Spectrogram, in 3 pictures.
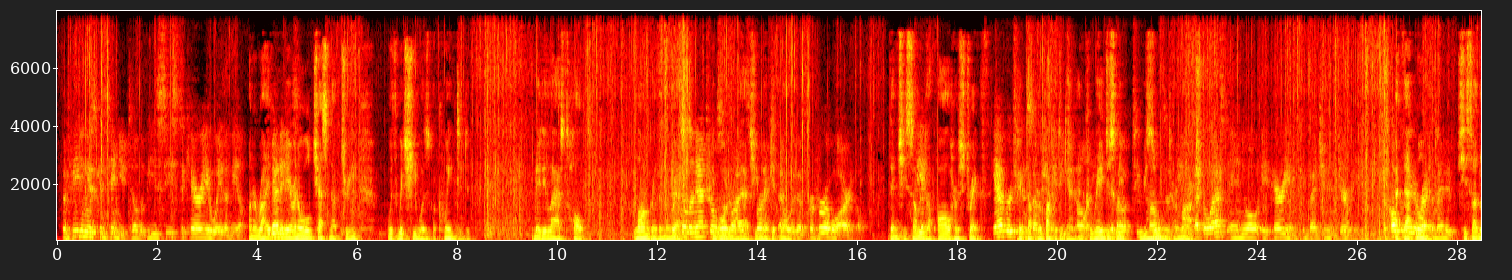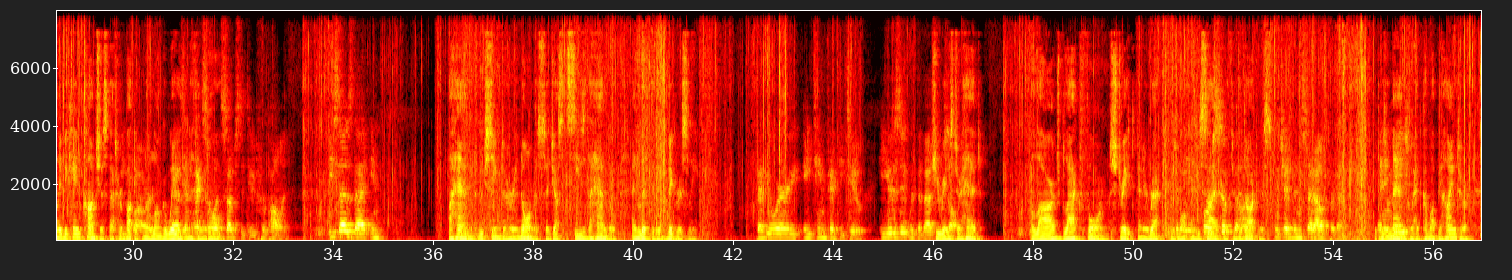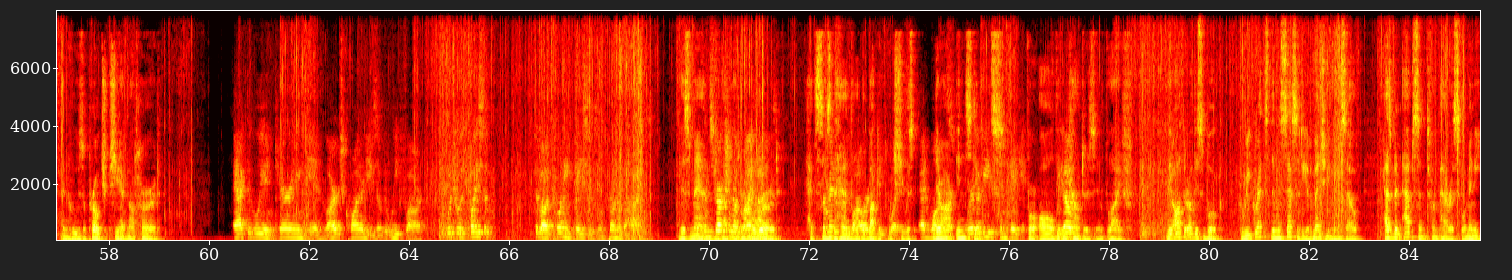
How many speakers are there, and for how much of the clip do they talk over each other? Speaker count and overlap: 2, about 26%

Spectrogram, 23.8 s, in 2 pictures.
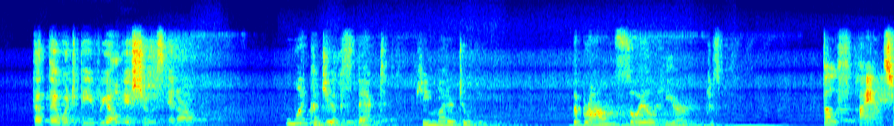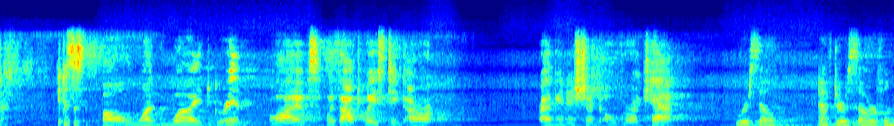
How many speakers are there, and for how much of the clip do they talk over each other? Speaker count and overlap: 5, no overlap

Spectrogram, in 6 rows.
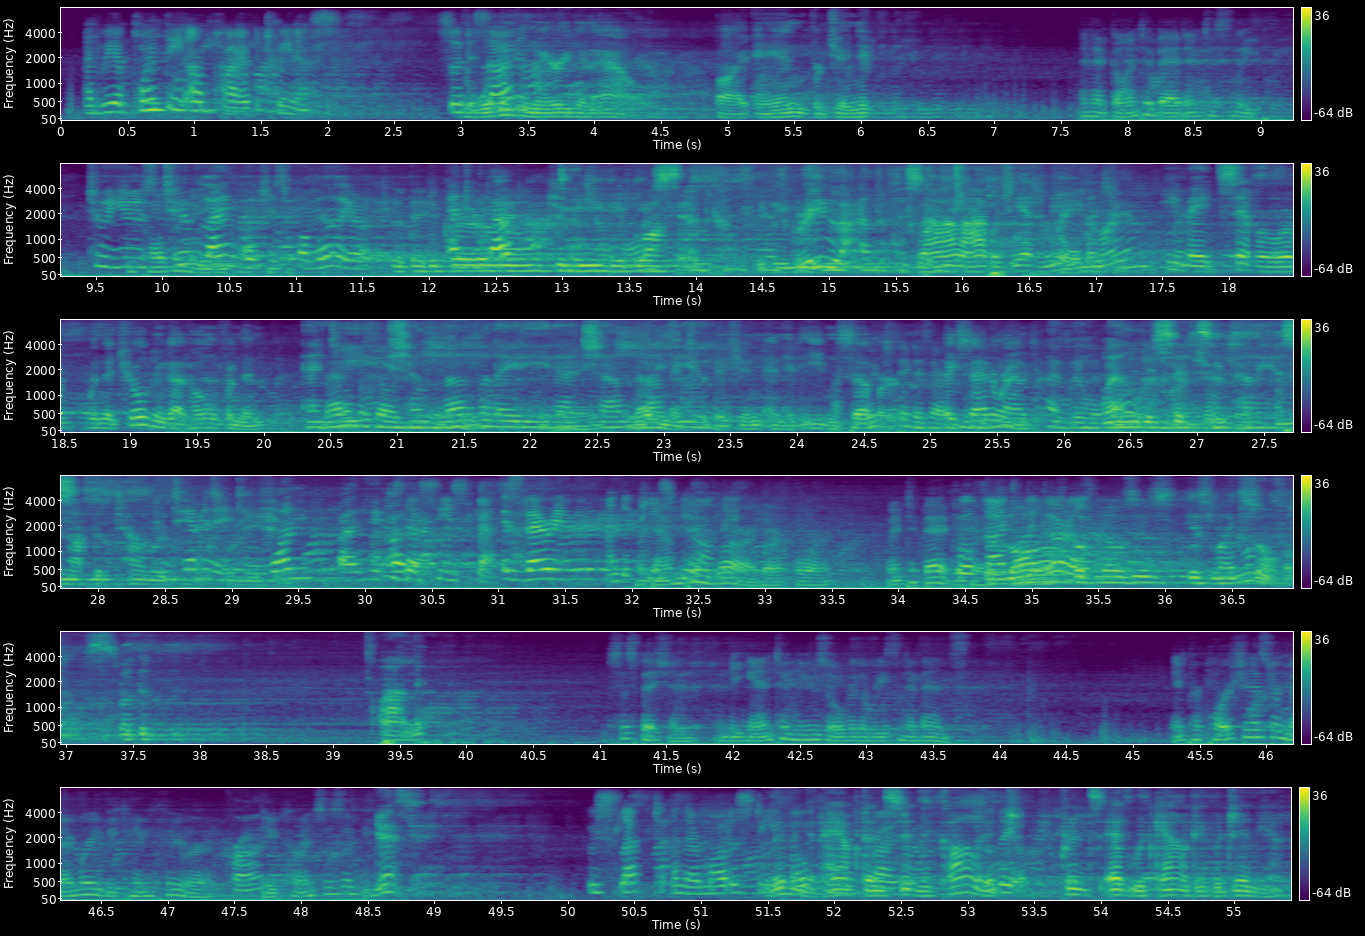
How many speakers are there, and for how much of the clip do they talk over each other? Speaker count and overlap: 8, about 46%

